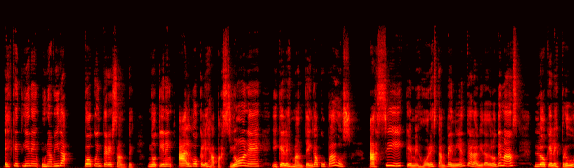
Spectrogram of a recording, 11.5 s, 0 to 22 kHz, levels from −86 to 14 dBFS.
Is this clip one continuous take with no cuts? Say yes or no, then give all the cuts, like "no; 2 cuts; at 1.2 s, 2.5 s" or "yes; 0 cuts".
yes; 0 cuts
